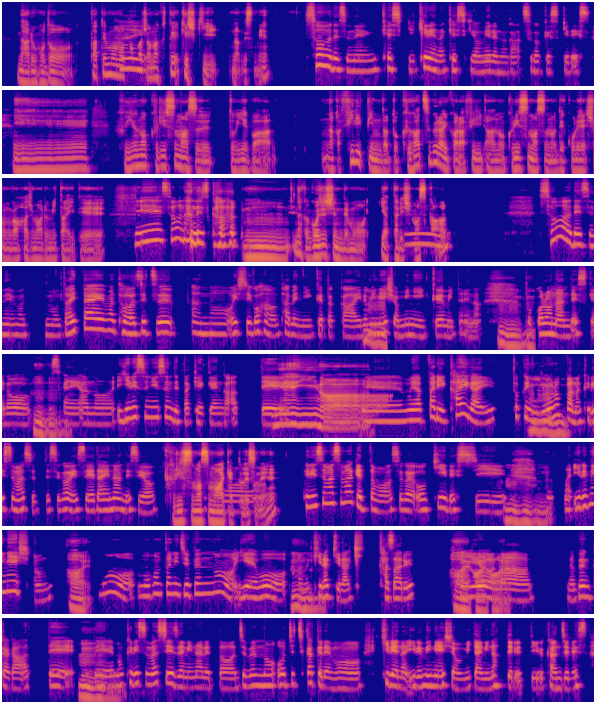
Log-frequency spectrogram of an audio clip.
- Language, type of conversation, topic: Japanese, podcast, 季節ごとに楽しみにしていることは何ですか？
- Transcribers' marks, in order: other background noise; in English: "デコレーション"; laughing while speaking: "そうなんですか"; tapping; in English: "クリスマスマーケット"; in English: "クリスマスマーケット"; in English: "クリスマスシーズン"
